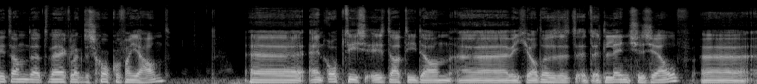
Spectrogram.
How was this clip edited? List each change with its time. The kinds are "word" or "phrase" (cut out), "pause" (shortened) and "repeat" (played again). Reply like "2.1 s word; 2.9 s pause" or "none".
none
